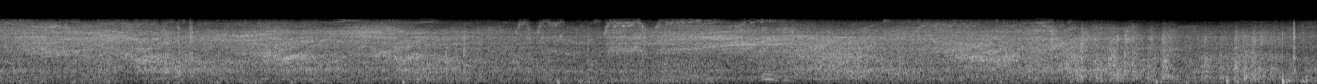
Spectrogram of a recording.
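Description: Several radio-controlled model race trucks running on an asphalt track, their motors making a continuous high buzzing whine that swells and fades as the cars pass and change speed.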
